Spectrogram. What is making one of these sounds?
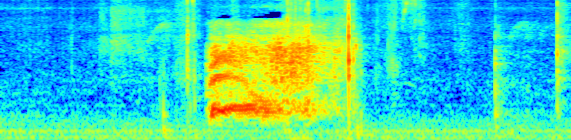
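A toy device plays a loud electronic sound effect.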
